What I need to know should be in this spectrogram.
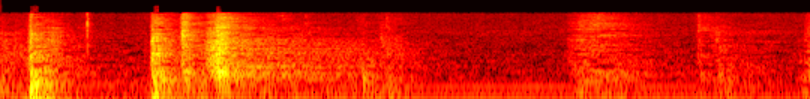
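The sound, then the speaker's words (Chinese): An unlocked door is opened, starting with a few sharp clicks and knocks in the first second. A quieter stretch with a low hum follows, then a faint knock at the end. “发现佢冇锁门，等我入去睇下先。”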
